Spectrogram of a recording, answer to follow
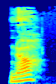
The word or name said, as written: nå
